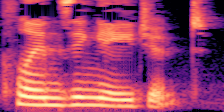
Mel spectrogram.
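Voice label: "cleansing agent", English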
